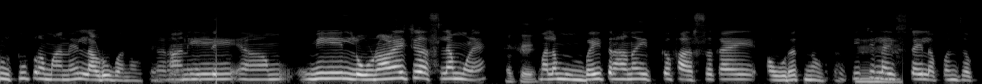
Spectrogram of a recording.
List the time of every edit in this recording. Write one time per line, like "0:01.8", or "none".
0:01.9
0:08.6

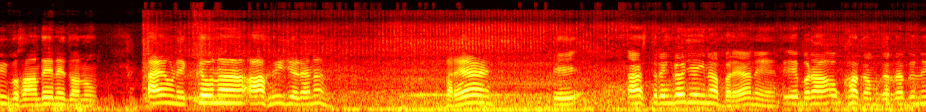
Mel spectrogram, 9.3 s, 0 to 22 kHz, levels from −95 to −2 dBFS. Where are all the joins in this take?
0:01.3

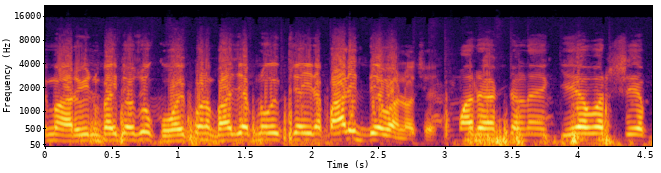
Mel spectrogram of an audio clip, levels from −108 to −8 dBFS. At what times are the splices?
0:03.1

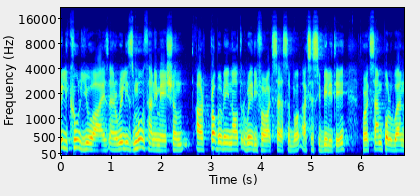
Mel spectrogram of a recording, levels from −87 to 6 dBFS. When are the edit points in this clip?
none

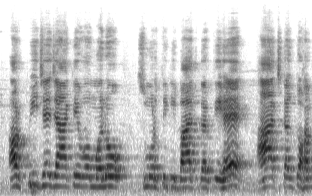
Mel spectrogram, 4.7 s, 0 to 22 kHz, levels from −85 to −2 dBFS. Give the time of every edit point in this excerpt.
none

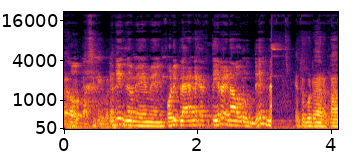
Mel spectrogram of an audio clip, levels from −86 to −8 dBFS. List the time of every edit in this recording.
0:03.1

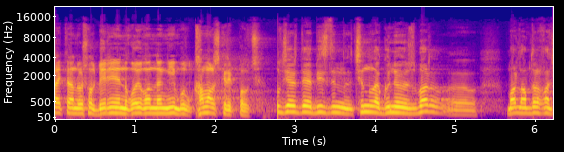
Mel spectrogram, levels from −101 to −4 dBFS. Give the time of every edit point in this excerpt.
0:02.8

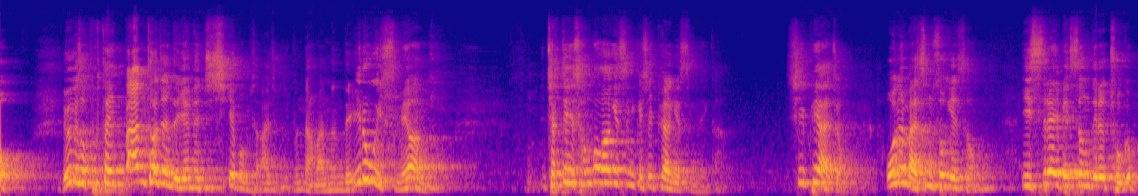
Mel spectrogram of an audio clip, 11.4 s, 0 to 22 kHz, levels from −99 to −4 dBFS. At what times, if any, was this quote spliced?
0:08.6

